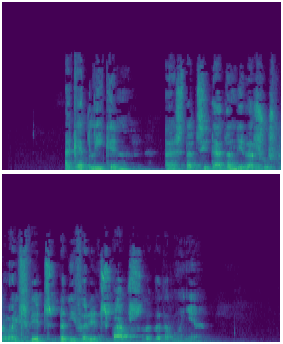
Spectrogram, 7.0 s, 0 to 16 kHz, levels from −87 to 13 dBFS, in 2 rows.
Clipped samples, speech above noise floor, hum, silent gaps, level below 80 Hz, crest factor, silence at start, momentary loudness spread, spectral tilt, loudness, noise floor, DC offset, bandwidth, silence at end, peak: under 0.1%; 44 dB; none; none; -50 dBFS; 22 dB; 0.8 s; 12 LU; -3.5 dB/octave; -26 LUFS; -71 dBFS; under 0.1%; 11.5 kHz; 0.95 s; -6 dBFS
